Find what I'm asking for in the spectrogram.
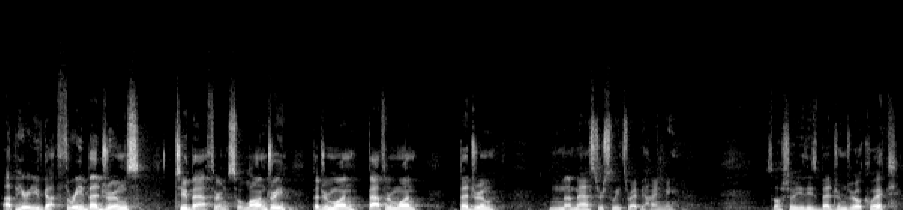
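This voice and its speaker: A man's voice: medium pitch, a little slow, darkish tone. A man working as a real estate agent gives a casual walk-through home tour in an upbeat, enthusiastic manner.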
